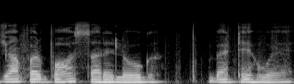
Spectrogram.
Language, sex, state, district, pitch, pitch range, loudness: Hindi, male, Himachal Pradesh, Shimla, 115 Hz, 110-120 Hz, -16 LUFS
